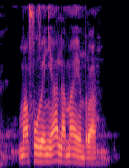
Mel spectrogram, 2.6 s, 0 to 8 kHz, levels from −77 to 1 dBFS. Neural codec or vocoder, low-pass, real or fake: codec, 16 kHz, 8 kbps, FunCodec, trained on Chinese and English, 25 frames a second; 7.2 kHz; fake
